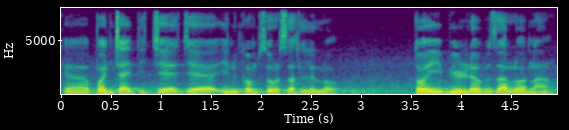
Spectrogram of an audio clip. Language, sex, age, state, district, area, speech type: Goan Konkani, male, 18-30, Goa, Quepem, rural, spontaneous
